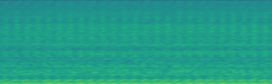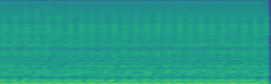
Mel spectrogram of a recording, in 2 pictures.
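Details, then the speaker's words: Engine running on three cylinders with one injector deliberately disconnected for a misfire scope test: idle lopes with uneven thump about three times a second, shaky; dead cylinder not firing. "okay we're running on three cylinders here we go"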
